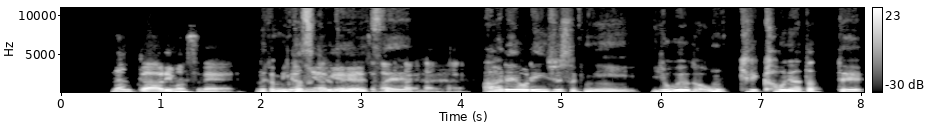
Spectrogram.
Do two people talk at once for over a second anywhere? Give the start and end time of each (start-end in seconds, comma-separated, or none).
1.9-3.6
